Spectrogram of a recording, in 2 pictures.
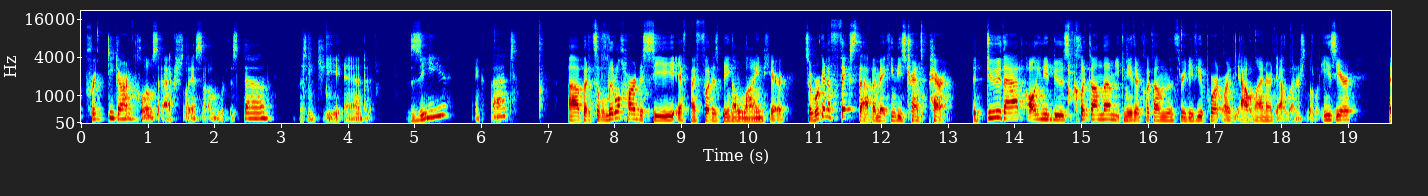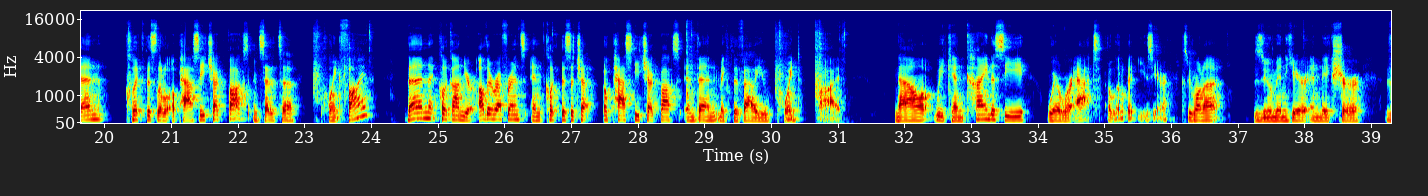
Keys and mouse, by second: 3.2 g, 3.4 y, 4.2 x, 4.5 z, 6.0 click, 14.7 click, 15.8 click, 20.2 click, 21.6-23.8 drag, 25.0 click, 26.5 click, 28.6-30.9 drag, 36.1 shift+click, 37.4 shift+click.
